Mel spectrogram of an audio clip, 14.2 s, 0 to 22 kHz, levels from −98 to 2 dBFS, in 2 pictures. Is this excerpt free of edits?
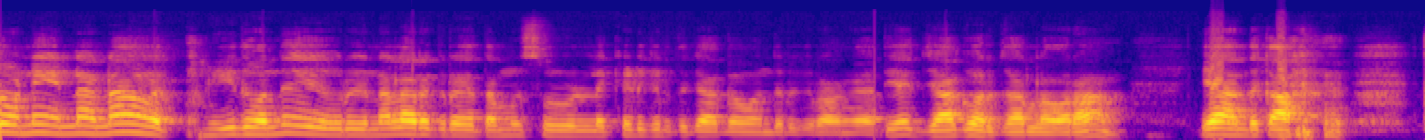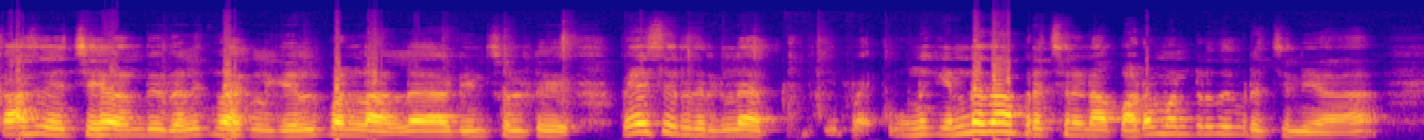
no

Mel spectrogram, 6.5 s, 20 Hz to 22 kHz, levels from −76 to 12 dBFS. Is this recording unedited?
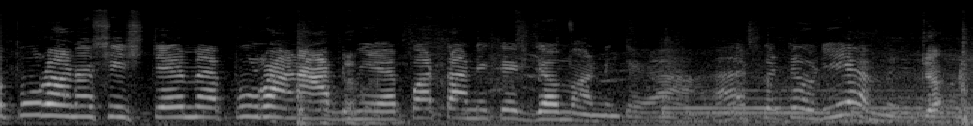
yes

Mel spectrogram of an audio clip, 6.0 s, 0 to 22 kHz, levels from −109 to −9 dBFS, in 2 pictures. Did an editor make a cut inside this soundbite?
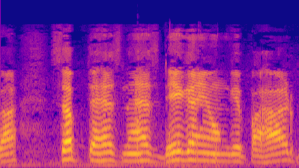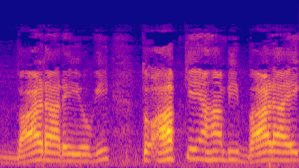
no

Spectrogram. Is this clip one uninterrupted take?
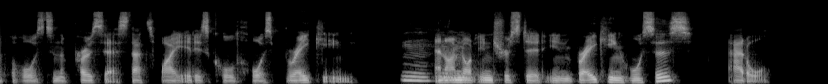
yes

